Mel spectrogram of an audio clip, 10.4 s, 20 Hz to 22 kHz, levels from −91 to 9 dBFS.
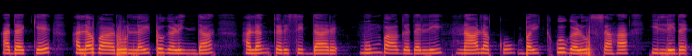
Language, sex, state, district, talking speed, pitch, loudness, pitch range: Kannada, female, Karnataka, Chamarajanagar, 60 wpm, 245 Hz, -23 LUFS, 235-255 Hz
